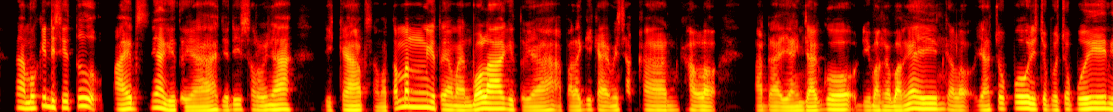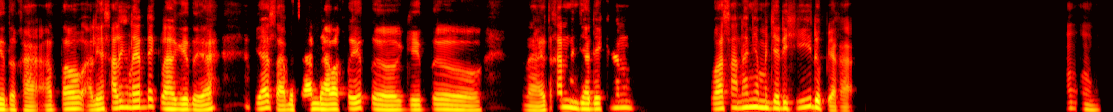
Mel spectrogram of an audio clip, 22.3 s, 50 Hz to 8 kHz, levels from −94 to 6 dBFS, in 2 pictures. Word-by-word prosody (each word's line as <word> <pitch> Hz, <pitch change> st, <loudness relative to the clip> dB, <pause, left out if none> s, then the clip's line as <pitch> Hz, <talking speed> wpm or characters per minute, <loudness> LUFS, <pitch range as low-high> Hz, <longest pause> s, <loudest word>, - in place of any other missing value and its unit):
Nah, 170 Hz, -, -1 dB
mungkin 160 Hz, +8 st, +1 dB
di -, -, 0 dB
situ 205 Hz, +5 st, 0 dB
vibes-nya 145 Hz, +5 st, 0 dB
gitu 115 Hz, -2 st, 0 dB
ya, 100 Hz, +3 st, +2 dB
jadi 115 Hz, +3 st, -3 dB
serunya 125 Hz, +2 st, +1 dB, 0.3 s
dicup 115 Hz, +2 st, 0 dB
sama 95 Hz, -3 st, -8 dB
temen 200 Hz, -, +2 dB, 0.2 s
gitu 160 Hz, -6 st, 0 dB
ya, 120 Hz, -, +2 dB
main 110 Hz, -1 st, +1 dB
bola 150 Hz, +4 st, +7 dB
gitu 120 Hz, -5 st, -4 dB
ya, 105 Hz, +3 st, -1 dB
apalagi 105 Hz, +3 st, -5 dB
kayak 110 Hz, -2 st, -2 dB
misalkan 110 Hz, 0 st, -4 dB
kalo 110 Hz, -4 st, -1 dB, 0.4 s
ada 105 Hz, -1 st, -4 dB
yang 100 Hz, +1 st, 0 dB
jago 125 Hz, +5 st, +3 dB
dibangga-banggain, 110 Hz, +8 st, +3 dB
kalo 110 Hz, -2 st, -3 dB
yang 115 Hz, 0 st, -1 dB
cupu, 155 Hz, +1 st, +2 dB
dicupu-cupuin 140 Hz, +4 st, +2 dB
gitu, 130 Hz, -1 st, -1 dB
Kak, 110 Hz, -2 st, -4 dB, 0.2 s
atau 145 Hz, +4 st, 0 dB
alias 130 Hz, +5 st, -2 dB
saling 170 Hz, +3 st, 0 dB
ledek 185 Hz, +2 st, 0 dB
lah 140 Hz, -1 st, +3 dB
gitu 135 Hz, -1 st, +1 dB
ya, 125 Hz, +4 st, +1 dB, 0.4 s
biasa 150 Hz, -4 st, 0 dB
bercanda 130 Hz, +2 st, +1 dB
waktu 145 Hz, +3 st, -1 dB
itu 140 Hz, -, -5 dB, 0.3 s
gitu. 125 Hz, +2 st, -4 dB, 0.9 s
Nah, 105 Hz, -2 st, -4 dB
itu 115 Hz, -, -6 dB
kan 190 Hz, -, -3 dB
menjadikan 150 Hz, +1 st, -1 dB, 0.9 s
suasananya 170 Hz, +6 st, -1 dB
menjadi 165 Hz, -2 st, 0 dB
hidup 180 Hz, +4 st, -1 dB
ya, 105 Hz, -, -3 dB
Kak. 95 Hz, -2 st, -10 dB, 2.1 s
Mhm, 135 Hz, -7 st, -13 dB
130 Hz, 145 wpm, -22 LUFS, 110-150 Hz, 2.1 s, bola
